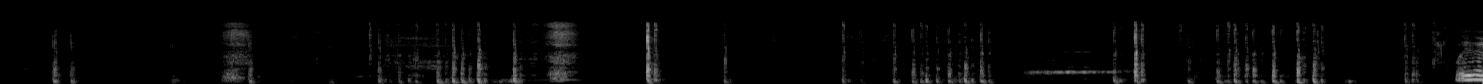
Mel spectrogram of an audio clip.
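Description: Typing on a computer keyboard while filling in address details on a downloaded template: scattered bursts of close, dry key clicks with pauses between, some runs quicker, and a person talking intermittently.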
